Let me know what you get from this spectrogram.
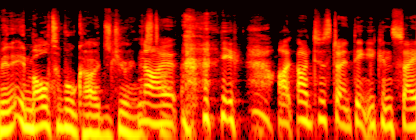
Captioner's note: laughs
